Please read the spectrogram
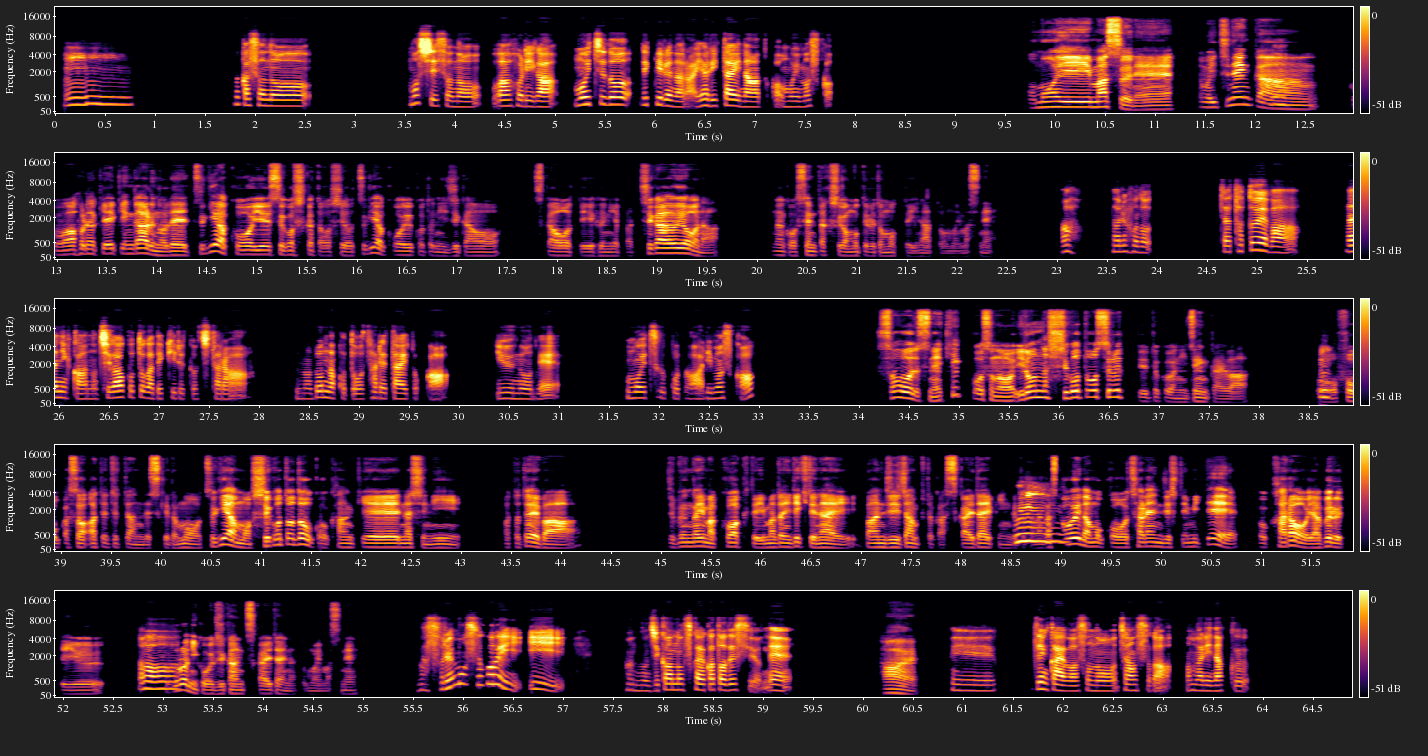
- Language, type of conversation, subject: Japanese, podcast, 初めて一人でやり遂げたことは何ですか？
- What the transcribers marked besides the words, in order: none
